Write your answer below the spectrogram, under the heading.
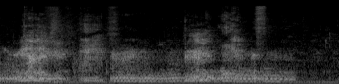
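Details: Rottweiler puppies from Negra's litter, growling indoors in a small room: a steady, low, droning growl with a clear tonal hum, rising and falling in short swells across a few seconds, broken by brief sharper bursts.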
